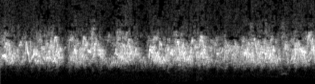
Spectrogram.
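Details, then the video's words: A dense chorus of house sparrows, many overlapping cheeps and chirps blending into a continuous bright chatter without pause. "House Sparrow Birds Chorus"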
